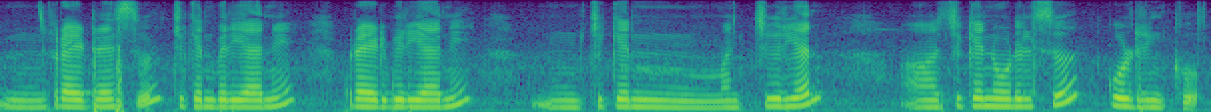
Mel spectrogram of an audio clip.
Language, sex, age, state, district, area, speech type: Telugu, female, 60+, Andhra Pradesh, West Godavari, rural, spontaneous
